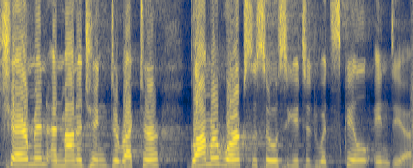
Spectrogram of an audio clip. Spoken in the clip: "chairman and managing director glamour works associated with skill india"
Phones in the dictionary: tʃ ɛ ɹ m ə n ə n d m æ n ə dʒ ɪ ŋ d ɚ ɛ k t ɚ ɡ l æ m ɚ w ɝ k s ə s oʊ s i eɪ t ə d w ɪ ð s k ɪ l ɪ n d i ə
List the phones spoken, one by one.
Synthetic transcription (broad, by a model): tʃ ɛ ɹ m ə n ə n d m æ n ə dʒ ɪ ŋ d ɚ ɛ k t ɚ ɡ l æ m ɚ w ɝ k s ə s oʊ s i eɪ t ə d w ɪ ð s k ɪ l ɪ n d i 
